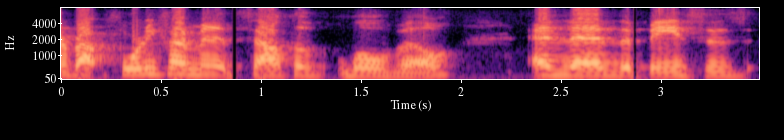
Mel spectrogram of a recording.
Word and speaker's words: Louisville: The one thing I know is that it's Louisville, not Louisville. I'm still learning to say Louisville. Not Louisville. You don't pronounce the S at all.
